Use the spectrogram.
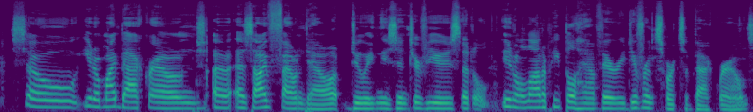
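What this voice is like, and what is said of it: Husky, raspy voice. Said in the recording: “I will probably be doing my best Scarlett Johansson imitation today because of a cold”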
